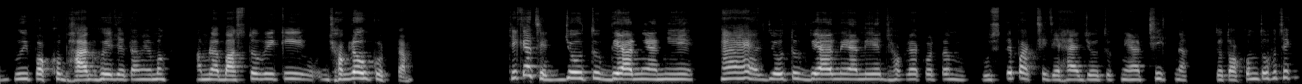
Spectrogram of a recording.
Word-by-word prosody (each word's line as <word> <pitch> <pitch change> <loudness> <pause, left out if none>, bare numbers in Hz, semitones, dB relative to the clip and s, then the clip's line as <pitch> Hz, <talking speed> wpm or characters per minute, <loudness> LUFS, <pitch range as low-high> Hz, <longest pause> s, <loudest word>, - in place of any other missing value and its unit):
২ 255 +1 0
পক্ষ 240 - +1 0.2
ভাগ 210 0 +7
হয়ে 240 -1 +5
যেতাম 225 0 -3
এবং 245 +1 -1 0.4
আমরা 230 +1 +1
বাস্তবিকই 245 +4 0 0.4
ঝগড়াও 245 +6 +6
করতাম। 230 - -4 1.0
ঠিক 300 0 -2
আছে? 410 - -1 0.2
যৌতুক 285 -1 +4
দেয়া 255 -2 +8
নেয়া 240 -1 +1
নিয়ে 245 0 0 0.4
হ্যাঁ, 270 +1 +2
হ্যাঁ। 250 -5 0
যৌতুক 250 +1 +2
দেয়া 250 -1 +6
নেয়া 240 -1 +1
নিয়ে 245 0 0
ঝগড়া 230 +2 -5
করতাম। 235 +1 -6 0.3
বুঝতে 215 +5 -3
পারছি 265 -3 -2
যে, - - -2
হ্যাঁ, 220 0 +1
যৌতুক 215 0 -6
নেয়া 215 0 -2
ঠিক 265 -3 -5
না। 210 - -6 0.3
তো - - -9
তখন 210 +5 -3
তো - - +1
হচ্ছে 295 +2 -4
245 Hz, 165 wpm, -22 LUFS, 220-260 Hz, 1.0 s, দেয়া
